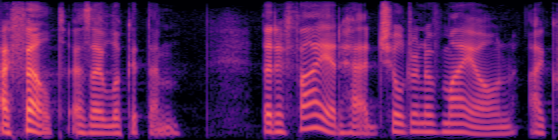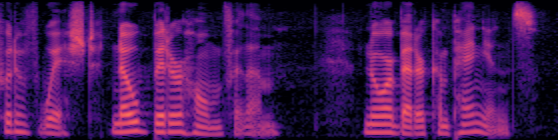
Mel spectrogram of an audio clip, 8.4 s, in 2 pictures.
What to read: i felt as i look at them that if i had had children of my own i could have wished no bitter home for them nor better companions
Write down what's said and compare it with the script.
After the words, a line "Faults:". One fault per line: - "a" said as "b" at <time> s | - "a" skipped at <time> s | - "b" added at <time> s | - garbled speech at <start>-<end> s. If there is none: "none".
i felt as i look at them that if i had had children of my own i could have wished no bitter home for them nor better companions
Faults:
none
